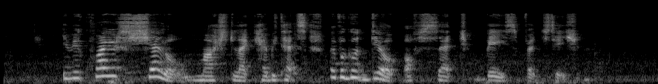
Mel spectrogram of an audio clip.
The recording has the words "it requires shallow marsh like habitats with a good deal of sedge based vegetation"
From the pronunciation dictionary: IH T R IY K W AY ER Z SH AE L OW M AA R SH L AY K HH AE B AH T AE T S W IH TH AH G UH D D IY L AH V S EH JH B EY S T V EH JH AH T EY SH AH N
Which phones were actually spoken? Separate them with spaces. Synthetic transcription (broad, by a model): IH T R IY K W AY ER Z SH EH L OW M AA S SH L AY K HH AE B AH T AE T S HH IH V AH G UH D D IY L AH F S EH CH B EY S V EH JH AH T EY SH AH N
